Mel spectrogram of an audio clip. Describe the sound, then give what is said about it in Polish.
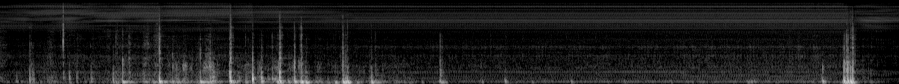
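A cassette tape recorder's lid being opened: a cluster of plastic clicks and clacks over a steady electrical hum, then a quieter stretch and one last sharp snap. “Otworzę klapę.”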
